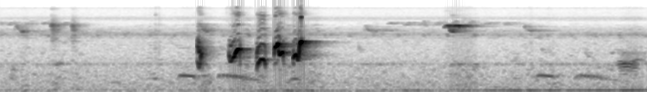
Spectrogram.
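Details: Decoy red-whiskered bulbul delivers one quick phrase of about five warbling, bouncing whistled notes, followed by a faint high chirp and near silence.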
